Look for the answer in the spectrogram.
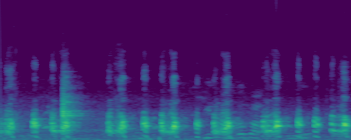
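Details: Chukar, a hunting partridge, utters a string of clucking, throaty notes roughly twice a second, steady and unhurried.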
